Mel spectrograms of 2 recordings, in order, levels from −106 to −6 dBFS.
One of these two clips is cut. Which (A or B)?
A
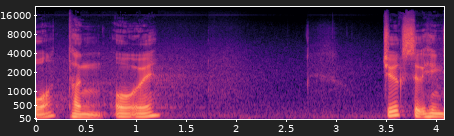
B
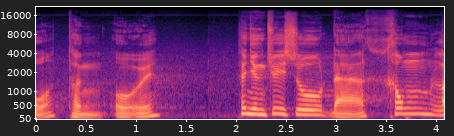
B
